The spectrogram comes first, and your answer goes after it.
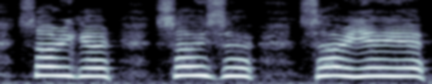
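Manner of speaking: high, loud frantic sorry; flustered submissive sorries; panicked apology. Retold or imitated. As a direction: grovel fast to the angry guard. Apologising to shouting guard.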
